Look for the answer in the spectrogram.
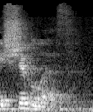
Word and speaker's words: Shibboleth: say Shibboleth. They couldn't say it right. I'm sure you may have heard this before, but they could say it all but one letter. That H, they couldn't pronounce it.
